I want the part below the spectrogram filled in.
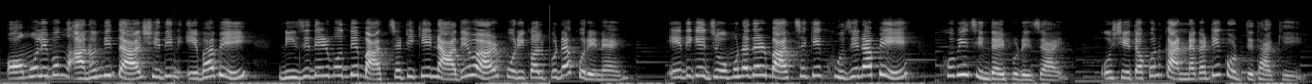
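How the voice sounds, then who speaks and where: A woman narrating a Bengali cartoon story in a steady, explanatory storytelling way. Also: very high-pitched, moderate pace, faint music behind.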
